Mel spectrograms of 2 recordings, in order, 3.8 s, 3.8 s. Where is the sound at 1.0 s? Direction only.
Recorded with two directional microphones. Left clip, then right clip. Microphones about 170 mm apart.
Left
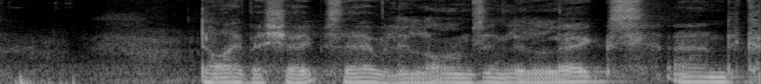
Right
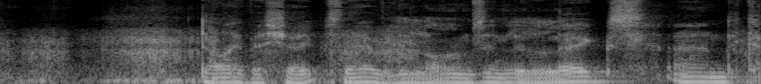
60° left (ahead or behind).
